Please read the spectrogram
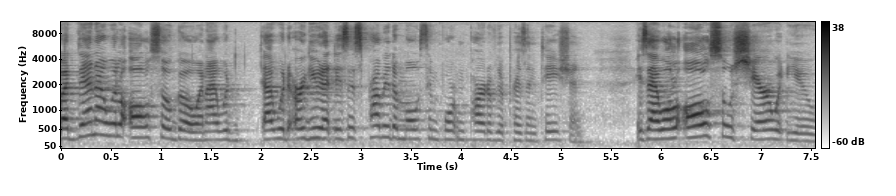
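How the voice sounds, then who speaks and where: A woman speaks with a French accent at a fairly high pitch. Her pitch variation is ordinary. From Quebec, small town of Lac-Mégantic. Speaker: guest lecturer, former emergency management official. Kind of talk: lecture. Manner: somewhat rushed; hesitant, many fillers.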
